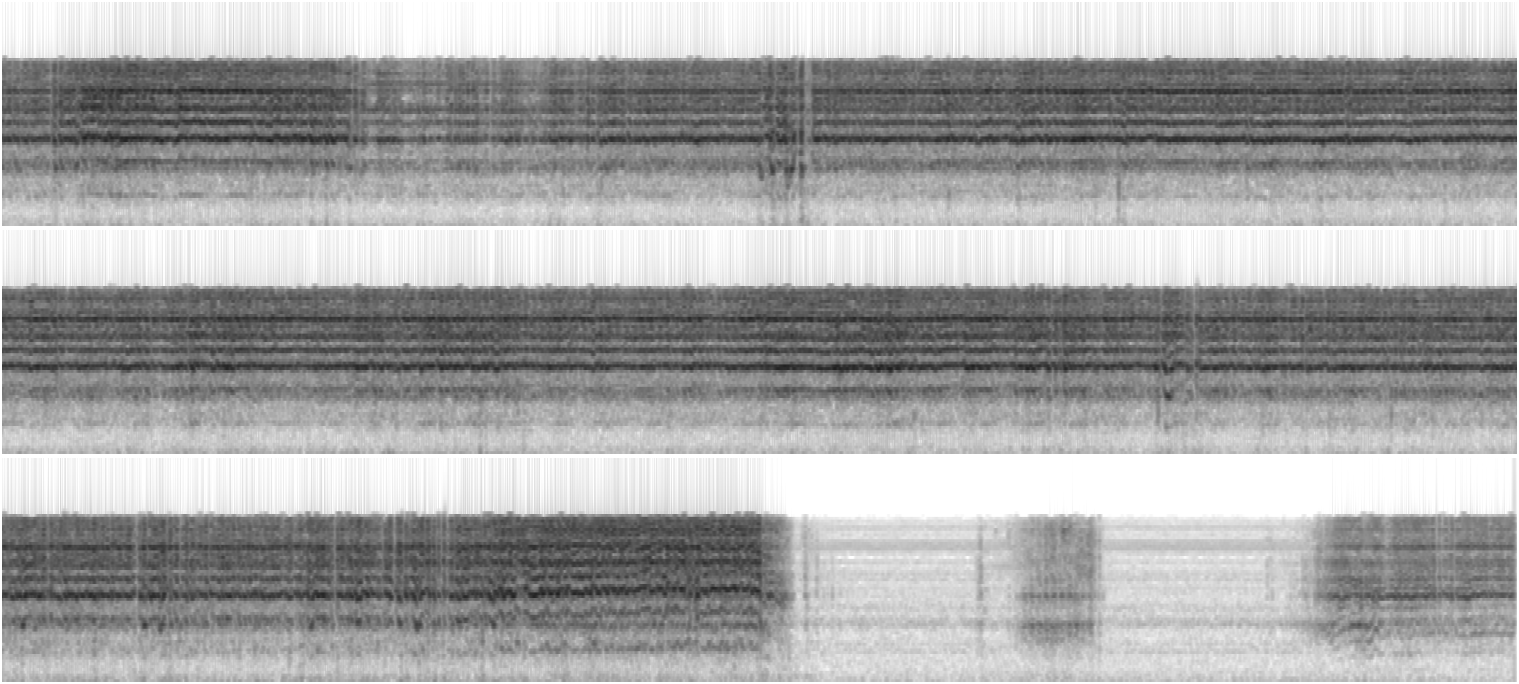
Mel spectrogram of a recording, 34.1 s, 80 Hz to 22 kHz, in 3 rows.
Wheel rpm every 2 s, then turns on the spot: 160, 160, 160, 160, 160, 160, 170, 170, 170, 160, 170, 170, 160, 160, 60, 10, 40.
30-32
